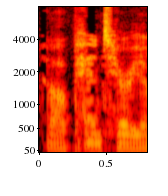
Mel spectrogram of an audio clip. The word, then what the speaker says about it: Pantaria: the people on there i guess that's how i pronounce it i pronounce it panteria maybe you said it differently but the primary focus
